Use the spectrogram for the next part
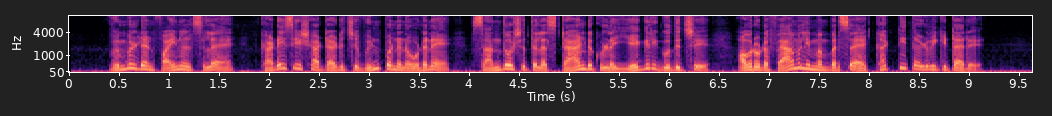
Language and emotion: Tamil, happy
